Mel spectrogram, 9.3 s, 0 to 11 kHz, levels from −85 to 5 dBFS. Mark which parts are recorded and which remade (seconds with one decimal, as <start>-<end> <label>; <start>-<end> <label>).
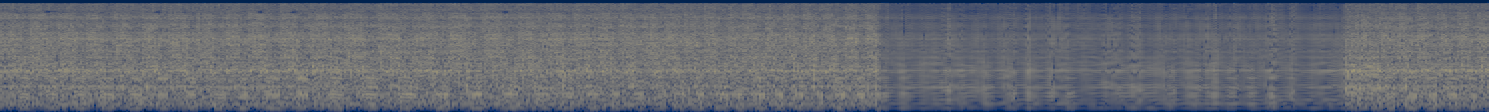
0.0-5.5 recorded; 5.5-8.4 remade; 8.4-9.3 recorded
